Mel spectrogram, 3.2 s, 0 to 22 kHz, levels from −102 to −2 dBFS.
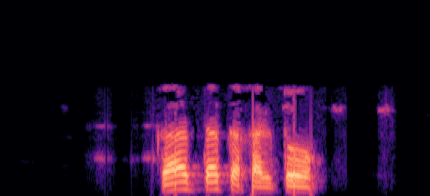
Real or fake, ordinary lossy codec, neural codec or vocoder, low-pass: real; AAC, 16 kbps; none; 3.6 kHz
